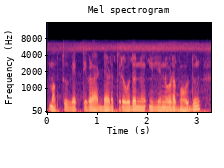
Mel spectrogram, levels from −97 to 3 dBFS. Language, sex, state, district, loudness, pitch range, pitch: Kannada, male, Karnataka, Koppal, -16 LUFS, 110-115 Hz, 110 Hz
